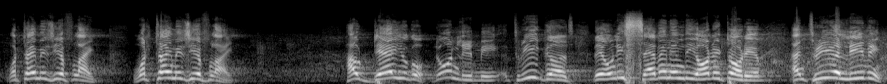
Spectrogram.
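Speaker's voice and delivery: high-pitched, indignant holler across the room; loud, high protest at deserters; calling out in protest. Real, not acted. Calls after people leaving the auditorium.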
